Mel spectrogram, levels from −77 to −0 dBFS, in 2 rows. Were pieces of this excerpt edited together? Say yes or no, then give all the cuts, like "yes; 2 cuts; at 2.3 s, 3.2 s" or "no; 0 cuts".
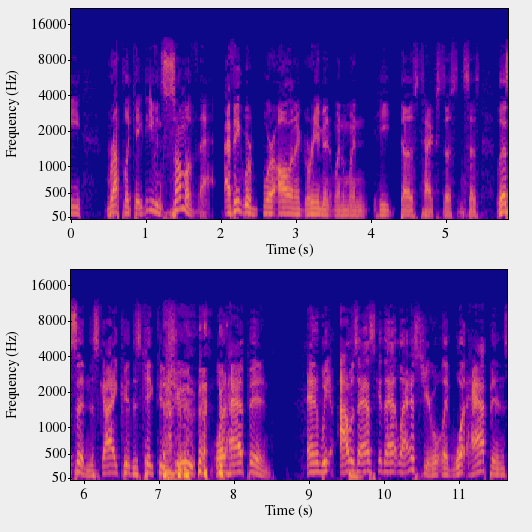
yes; 1 cut; at 2.1 s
